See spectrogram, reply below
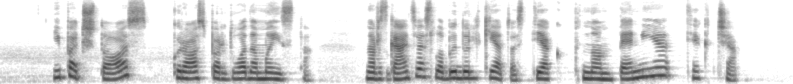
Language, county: Lithuanian, Šiauliai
